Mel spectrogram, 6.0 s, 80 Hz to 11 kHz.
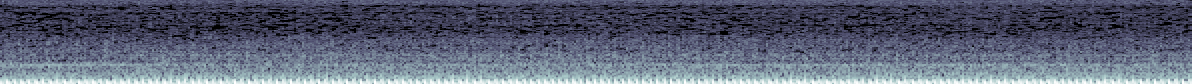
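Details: Mercedes-Benz W124 E200 with M111 engine, knock mostly on a warm engine and sometimes absent: steady idle with a regular low knock, about three and a half per second, tied to engine speed; source not pinned down.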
